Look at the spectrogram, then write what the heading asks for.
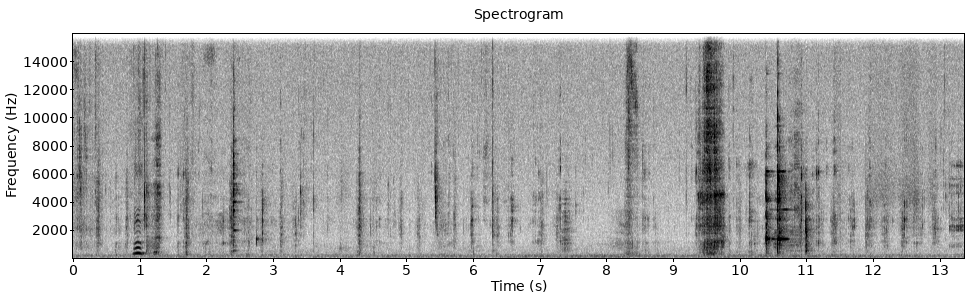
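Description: Close-miked chewing of hot pot noodles: soft wet mouth clicks over a low steady hum, with a brief louder rush of noise about nine and a half seconds in.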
